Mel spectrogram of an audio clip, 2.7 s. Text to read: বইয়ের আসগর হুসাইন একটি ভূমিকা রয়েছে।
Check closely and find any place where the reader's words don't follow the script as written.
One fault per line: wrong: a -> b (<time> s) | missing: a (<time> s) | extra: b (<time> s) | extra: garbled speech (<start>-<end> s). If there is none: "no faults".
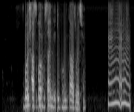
no faults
